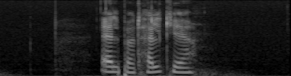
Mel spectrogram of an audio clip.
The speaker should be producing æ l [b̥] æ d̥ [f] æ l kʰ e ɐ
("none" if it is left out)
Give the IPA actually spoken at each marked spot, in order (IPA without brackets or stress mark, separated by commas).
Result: b̥, h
